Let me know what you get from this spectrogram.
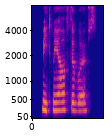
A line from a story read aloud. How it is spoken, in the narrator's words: Will asks softly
